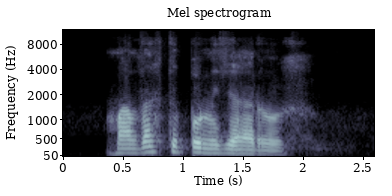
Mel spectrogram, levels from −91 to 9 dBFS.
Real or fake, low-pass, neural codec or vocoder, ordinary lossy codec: fake; 9.9 kHz; vocoder, 22.05 kHz, 80 mel bands, Vocos; Opus, 16 kbps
